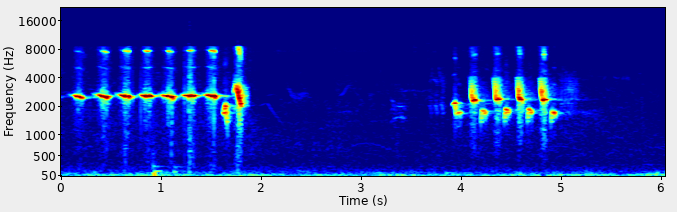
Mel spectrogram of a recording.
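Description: A bird calling loudly: a quick run of about eight sharp, evenly repeated notes lasting under two seconds, then, a couple of seconds later, a shorter run of about five notes.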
